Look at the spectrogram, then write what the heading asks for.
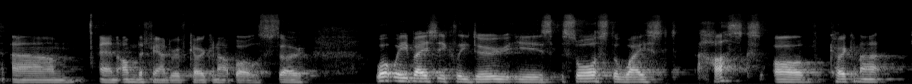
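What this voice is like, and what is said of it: Australian accent. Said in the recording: “I'm Australian, which you can probably tell from my voice.”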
